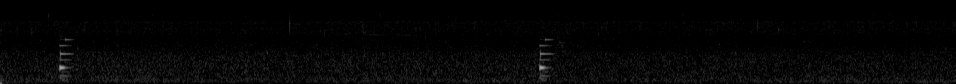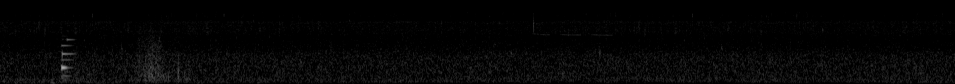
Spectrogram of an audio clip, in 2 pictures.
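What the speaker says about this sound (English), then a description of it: "Why is it raining all of a sudden?" Faint, steady rain hiss in Genshin Impact continues throughout, with soft electronic beeps sounding about every five seconds.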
